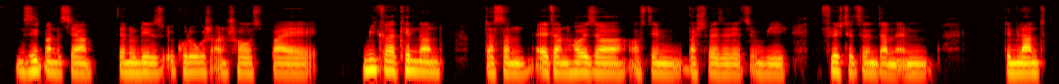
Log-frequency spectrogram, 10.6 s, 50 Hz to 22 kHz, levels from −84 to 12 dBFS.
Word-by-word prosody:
sieht 130 Hz, +2 st, +1 dB
man 130 Hz, -2 st, +2 dB
es 120 Hz, 0 st, -6 dB
ja, 120 Hz, -1 st, +2 dB, 0.2 s
wenn 125 Hz, -1 st, +1 dB
du 120 Hz, -, +3 dB
dir 120 Hz, 0 st, +2 dB
das 115 Hz, +1 st, -2 dB
ökologisch 125 Hz, -1 st, -2 dB
anschaust 115 Hz, 0 st, -4 dB
bei 110 Hz, -1 st, +1 dB, 0.5 s
Migrantenkindern, 135 Hz, -3 st, +3 dB, 0.4 s
dass 115 Hz, -, -1 dB
dann 115 Hz, +2 st, 0 dB
Elternhäuser 120 Hz, -1 st, +3 dB
aus -, -, -8 dB
dem 115 Hz, +2 st, -2 dB
beispielsweise 115 Hz, -2 st, -2 dB
jetzt 110 Hz, -, -5 dB
irgendwie 110 Hz, -1 st, -3 dB, 0.3 s
geflüchtet 125 Hz, -2 st, -1 dB
sind 120 Hz, -1 st, -1 dB
dann 110 Hz, -2 st, +1 dB
in 110 Hz, 0 st, -2 dB, 0.7 s
dem 120 Hz, -1 st, +4 dB
Land, 115 Hz, 0 st, +5 dB
120 Hz, 145 wpm, -24 LUFS, 115-125 Hz, 0.7 s, Land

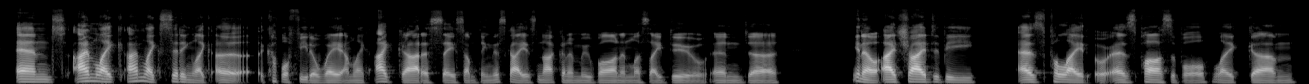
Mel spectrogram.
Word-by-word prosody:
And 120 Hz, -2 st, +3 dB, 0.2 s
I'm 150 Hz, +3 st, +7 dB
like 120 Hz, -5 st, +3 dB
I'm 150 Hz, +4 st, +3 dB
like, -, -, 0 dB
sitting, 120 Hz, -6 st, -4 dB
like, 90 Hz, -2 st, -3 dB
uh, -, -, +1 dB, 0.2 s
a -, -, -12 dB
couple -, -, -7 dB
feet -, -, -10 dB
away. 95 Hz, 0 st, -1 dB
I'm 90 Hz, +1 st, -7 dB
like, 95 Hz, -1 st, -9 dB
"I 135 Hz, +1 st, +5 dB
gotta 95 Hz, -3 st, +1 dB
say 90 Hz, -, -5 dB
something. 90 Hz, 0 st, -10 dB
This 110 Hz, +1 st, -9 dB
guy -, -, +2 dB
is 90 Hz, +1 st, -7 dB
not 100 Hz, 0 st, -2 dB
gonna 90 Hz, -, -8 dB
move 90 Hz, 0 st, -12 dB
on 95 Hz, -1 st, 0 dB
unless 85 Hz, 0 st, -10 dB
I 85 Hz, -, -3 dB
do." 85 Hz, -2 st, -7 dB
And, 90 Hz, -2 st, -8 dB
uh, 90 Hz, 0 st, -1 dB, 0.8 s
you -, -, -2 dB
know, 95 Hz, -, +6 dB
I 115 Hz, 0 st, +9 dB
tried 115 Hz, 0 st, +6 dB
to 125 Hz, -, -8 dB
be 105 Hz, -2 st, -9 dB, 0.4 s
as 110 Hz, 0 st, +2 dB
polite 105 Hz, -4 st, +2 dB
or -, -, -5 dB
as 100 Hz, -2 st, -1 dB
possible. 100 Hz, -3 st, 0 dB
Like, 95 Hz, -1 st, -6 dB
um 90 Hz, 0 st, -1 dB
95 Hz, 195 wpm, -24 LUFS, 90-110 Hz, 0.8 s, I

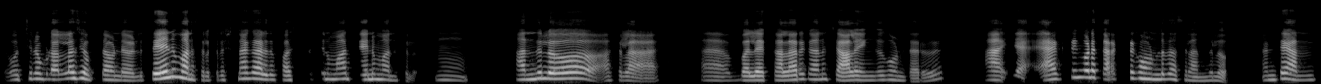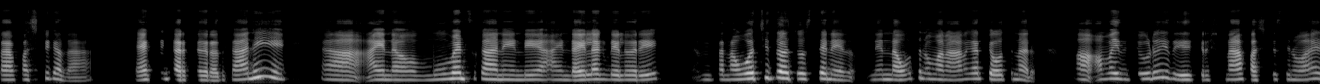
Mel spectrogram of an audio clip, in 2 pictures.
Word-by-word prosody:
వచ్చినప్పుడల్లా 240 Hz, +2 st, -2 dB
చెప్తా 230 Hz, -4 st, -2 dB
ఉండేవాళ్ళు. 185 Hz, -2 st, -5 dB
తేనె 295 Hz, +7 st, +9 dB
మనసులు 215 Hz, -9 st, +2 dB
'కృష్ణ' 210 Hz, +6 st, -5 dB
గారిది 235 Hz, -4 st, +2 dB
ఫస్ట్ 205 Hz, 0 st, -8 dB
సినిమా 245 Hz, 0 st, -4 dB
'తేనె 225 Hz, +2 st, -2 dB
మనసులు'. 195 Hz, -3 st, -12 dB, 0.2 s
హ్మ్. 205 Hz, -3 st, -15 dB, 0.6 s
అందులో 260 Hz, +3 st, +4 dB, 0.5 s
అసలా 190 Hz, -2 st, -5 dB, 0.7 s
ఆహ్, 185 Hz, -2 st, -9 dB
భలే! 195 Hz, 0 st, +2 dB
కలర్ 210 Hz, +4 st, +2 dB
గాను 230 Hz, +1 st, -3 dB
చాలా 190 Hz, +1 st, +4 dB
యంగ్‌గుంటారు. 195 Hz, -6 st, -11 dB, 0.6 s
ఆహ్, 205 Hz, -1 st, +3 dB
యా -, -, -2 dB, 0.3 s
యాక్టింగ్ 330 Hz, +8 st, -3 dB
కూడా 325 Hz, -1 st, +4 dB
కరెక్ట్‌‌గా 280 Hz, -1 st, -2 dB
ఉండదసలందులో 200 Hz, -7 st, -7 dB, 0.4 s
అంటే 215 Hz, +5 st, -2 dB
అంత 210 Hz, +2 st, -16 dB, 0.2 s
ఫస్ట్ 225 Hz, +3 st, -8 dB
కదా! 165 Hz, -8 st, -6 dB, 0.6 s
యాక్టింగ్ 255 Hz, +4 st, 0 dB
కరెక్ట్‌గా 205 Hz, -1 st, +2 dB
రాదు. 180 Hz, +3 st, -4 dB
కానీ 270 Hz, +10 st, +5 dB, 0.7 s
ఆహ్, 210 Hz, -3 st, +2 dB
ఆయన 215 Hz, 0 st, +3 dB, 0.4 s
మూమెంట్స్ 270 Hz, +3 st, +3 dB
కానీయండి 220 Hz, -2 st, +2 dB, 0.2 s
ఆయన 215 Hz, 0 st, -6 dB
డైలాగ్ 230 Hz, +3 st, +5 dB
డెలివరీ 215 Hz, +1 st, 0 dB, 0.5 s
ఎంత 220 Hz, +1 st, -19 dB
నవ్వొచ్చిద్దో 265 Hz, +5 st, +5 dB
చూస్తే 260 Hz, +1 st, +1 dB
నేను. 200 Hz, -3 st, -4 dB, 0.2 s
నేను 230 Hz, 0 st, -6 dB
నవ్వుతున్నా 255 Hz, +6 st, -3 dB
మా -, -, +3 dB
నాన్నగారు 245 Hz, +5 st, -2 dB
చెవుతున్నారు. 225 Hz, 0 st, -3 dB, 0.4 s
ఆహ్, 225 Hz, -, +2 dB
అమ్మ 245 Hz, +3 st, -7 dB
ఇది 245 Hz, -2 st, -7 dB
చూడు 265 Hz, +3 st, -2 dB
ఇది 250 Hz, -6 st, -5 dB, 0.2 s
'కృష్ణ' 225 Hz, +2 st, -3 dB
ఫస్ట్ 210 Hz, +2 st, -4 dB
సినిమా 215 Hz, -2 st, -8 dB
220 Hz, 130 wpm, -26 LUFS, 205-250 Hz, 0.7 s, తేనె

